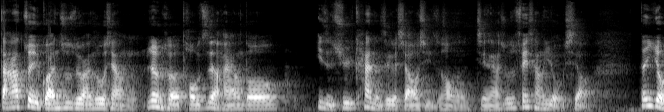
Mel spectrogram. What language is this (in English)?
Chinese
